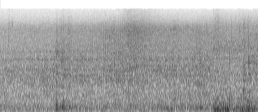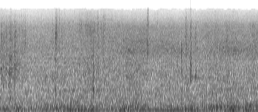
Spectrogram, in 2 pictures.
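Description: Steady outdoor background noise like road traffic, with a deeper low rumble setting in a little before halfway and a few faint knocks.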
